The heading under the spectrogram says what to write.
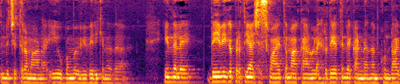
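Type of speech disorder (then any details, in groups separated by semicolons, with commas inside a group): None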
